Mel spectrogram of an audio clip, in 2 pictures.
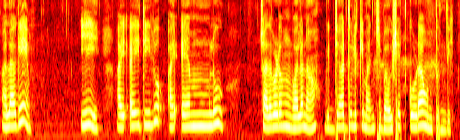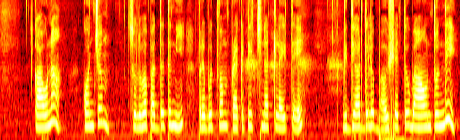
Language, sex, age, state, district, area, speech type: Telugu, female, 18-30, Andhra Pradesh, Vizianagaram, rural, spontaneous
